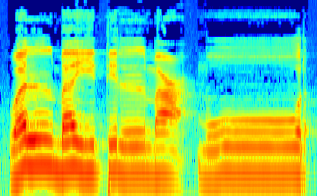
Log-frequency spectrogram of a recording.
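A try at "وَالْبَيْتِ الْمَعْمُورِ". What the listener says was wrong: Tebal kan? Mur. Ulangin, belum tebal ya.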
